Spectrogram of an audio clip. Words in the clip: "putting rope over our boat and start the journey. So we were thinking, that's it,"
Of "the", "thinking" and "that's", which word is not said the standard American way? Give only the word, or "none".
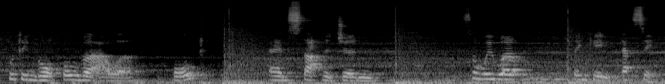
none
